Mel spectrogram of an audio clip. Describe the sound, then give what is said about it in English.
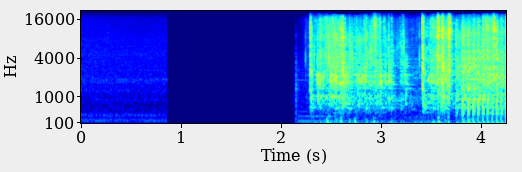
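A faint low hum gives way to a brief silence, then a water pump motor kicks on loudly and keeps running with a steady, rough, droning roar, pumping stockpiled rainwater from an above-ground swimming pool through irrigation tubing to rows of crops in a backyard. “turns on a pump that transports stockpiled rainwater from an above-ground swimming pool to rows of crops in his backyard.”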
